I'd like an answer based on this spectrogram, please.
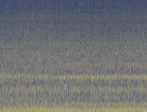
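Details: Box Chevy project car, owner-rewired, tuning untouched, just started: steady even low engine drone with no knocks or misses. Idles smoothly, healthy.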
